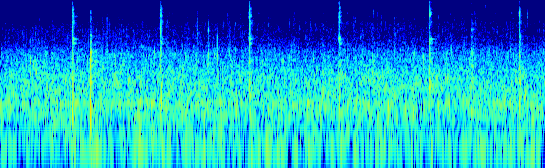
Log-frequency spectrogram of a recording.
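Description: Sharp taps of a hammer striking rock, about one every two-thirds of a second, over a steady rushing noise like running water.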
